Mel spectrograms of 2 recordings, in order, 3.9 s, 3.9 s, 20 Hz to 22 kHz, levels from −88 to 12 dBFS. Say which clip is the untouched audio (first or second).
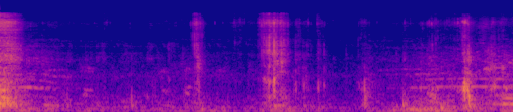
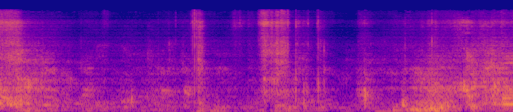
first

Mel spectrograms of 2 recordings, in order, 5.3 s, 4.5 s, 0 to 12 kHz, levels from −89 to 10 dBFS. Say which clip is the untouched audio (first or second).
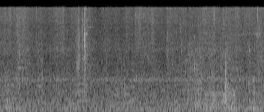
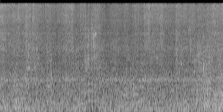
first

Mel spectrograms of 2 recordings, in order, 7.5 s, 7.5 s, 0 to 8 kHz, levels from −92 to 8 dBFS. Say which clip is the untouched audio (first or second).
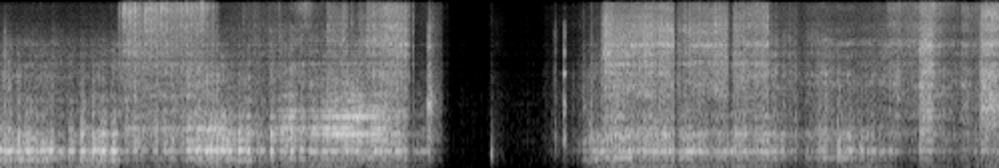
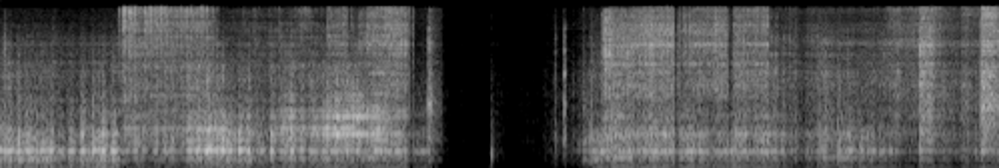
second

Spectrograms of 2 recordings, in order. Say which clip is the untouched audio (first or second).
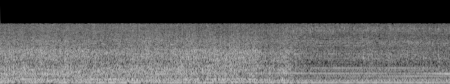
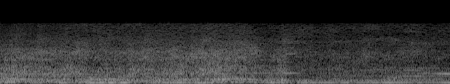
first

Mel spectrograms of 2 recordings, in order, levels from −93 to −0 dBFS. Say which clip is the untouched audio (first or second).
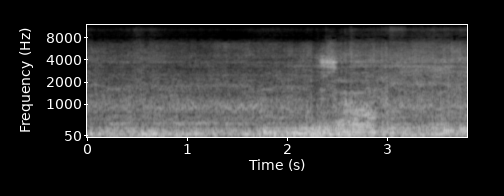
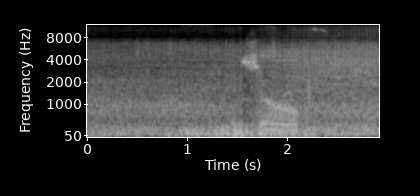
second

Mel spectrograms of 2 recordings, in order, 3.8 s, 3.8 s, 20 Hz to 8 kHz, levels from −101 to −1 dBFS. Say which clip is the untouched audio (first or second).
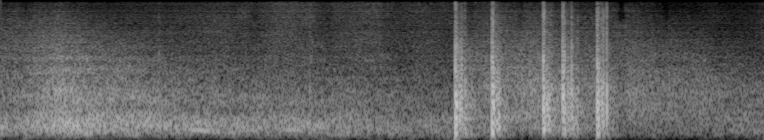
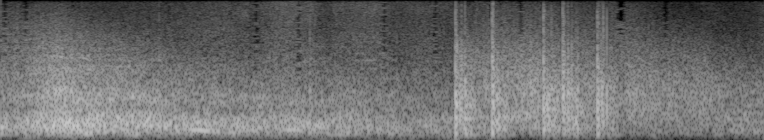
second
